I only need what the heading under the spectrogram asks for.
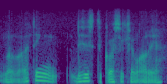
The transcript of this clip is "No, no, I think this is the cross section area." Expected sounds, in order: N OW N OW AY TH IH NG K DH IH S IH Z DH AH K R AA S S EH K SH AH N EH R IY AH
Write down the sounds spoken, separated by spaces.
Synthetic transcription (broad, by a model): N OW N OW AY T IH NG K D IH S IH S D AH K AA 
